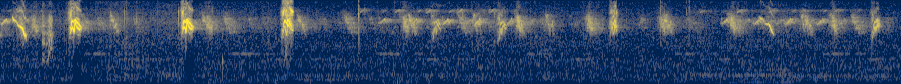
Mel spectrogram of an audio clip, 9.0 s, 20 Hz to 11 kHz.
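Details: Sparrows arriving for food on 15 May 2019: three loud, clipped chirps at the start, roughly a second apart, then a busy stream of softer, overlapping twitters.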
